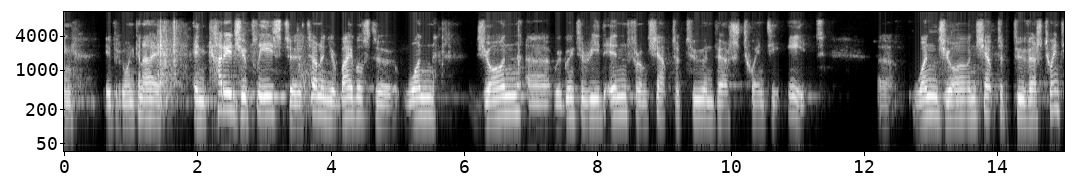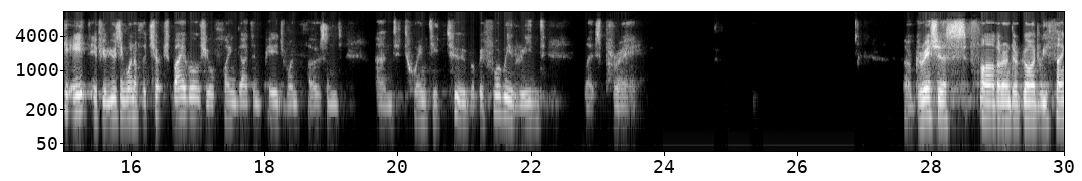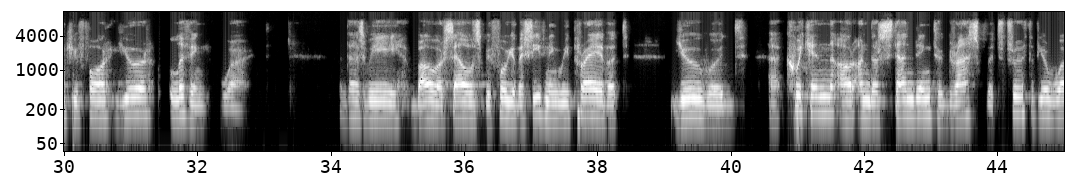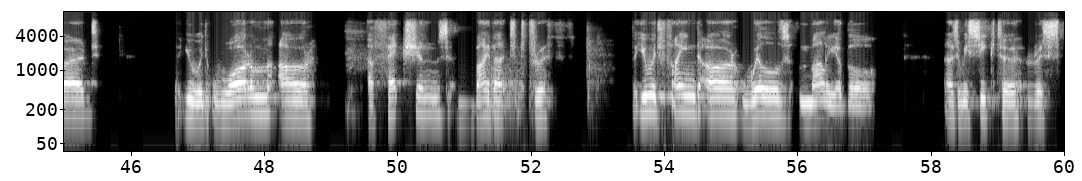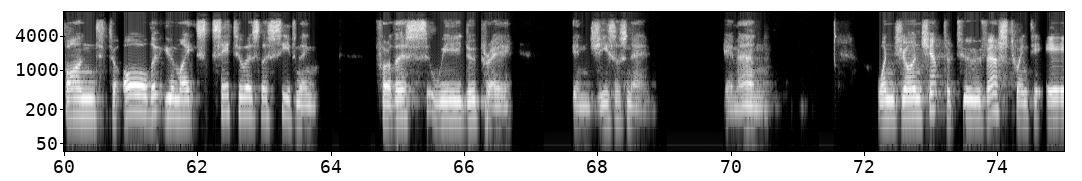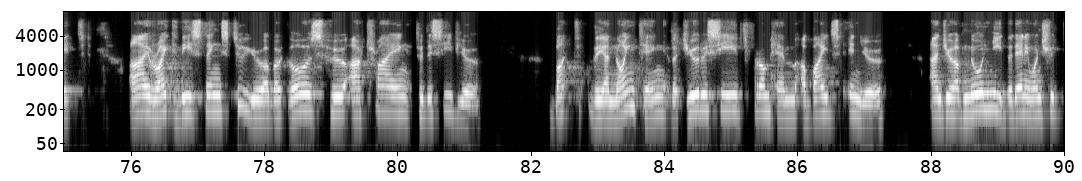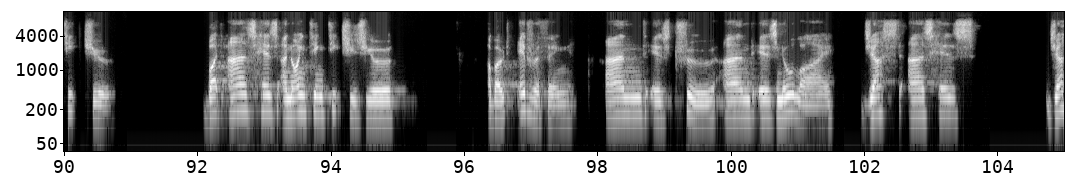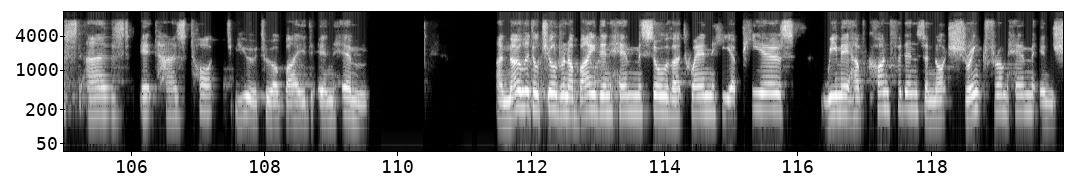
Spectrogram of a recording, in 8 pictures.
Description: Sermons | St Andrews Free Church
From our evening series in "Calendar Verses"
